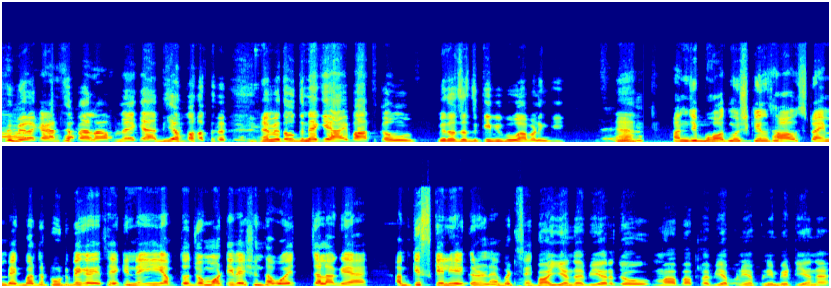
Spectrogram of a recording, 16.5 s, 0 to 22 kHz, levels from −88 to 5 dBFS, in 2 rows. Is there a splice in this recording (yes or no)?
yes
